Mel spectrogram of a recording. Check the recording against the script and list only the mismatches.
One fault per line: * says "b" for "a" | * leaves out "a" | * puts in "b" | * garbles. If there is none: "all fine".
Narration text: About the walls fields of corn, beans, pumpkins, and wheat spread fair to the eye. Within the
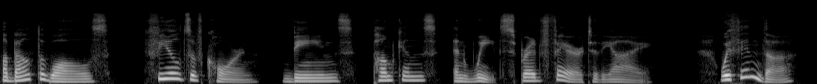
all fine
